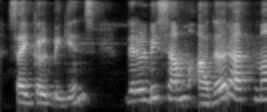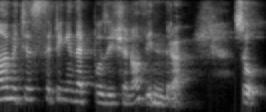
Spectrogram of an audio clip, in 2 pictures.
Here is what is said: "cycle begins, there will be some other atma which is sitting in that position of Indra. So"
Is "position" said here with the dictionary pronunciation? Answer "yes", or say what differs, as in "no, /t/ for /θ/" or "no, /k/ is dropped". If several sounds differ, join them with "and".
yes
